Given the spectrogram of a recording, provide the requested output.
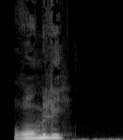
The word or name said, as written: rummelig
